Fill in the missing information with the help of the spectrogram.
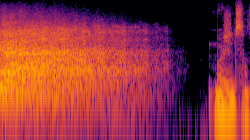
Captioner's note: laughs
